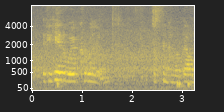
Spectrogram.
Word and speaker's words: carillon: A carillon, which should be pronounced carillon, is a bell tower.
